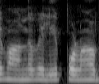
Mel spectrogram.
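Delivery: ordinary delivery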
